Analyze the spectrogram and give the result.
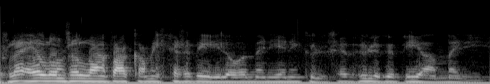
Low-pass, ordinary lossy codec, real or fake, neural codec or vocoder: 10.8 kHz; MP3, 96 kbps; real; none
